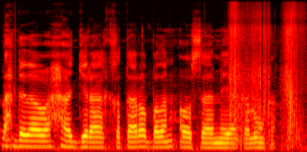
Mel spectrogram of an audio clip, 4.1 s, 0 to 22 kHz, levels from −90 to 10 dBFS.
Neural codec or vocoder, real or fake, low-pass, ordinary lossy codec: none; real; none; none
